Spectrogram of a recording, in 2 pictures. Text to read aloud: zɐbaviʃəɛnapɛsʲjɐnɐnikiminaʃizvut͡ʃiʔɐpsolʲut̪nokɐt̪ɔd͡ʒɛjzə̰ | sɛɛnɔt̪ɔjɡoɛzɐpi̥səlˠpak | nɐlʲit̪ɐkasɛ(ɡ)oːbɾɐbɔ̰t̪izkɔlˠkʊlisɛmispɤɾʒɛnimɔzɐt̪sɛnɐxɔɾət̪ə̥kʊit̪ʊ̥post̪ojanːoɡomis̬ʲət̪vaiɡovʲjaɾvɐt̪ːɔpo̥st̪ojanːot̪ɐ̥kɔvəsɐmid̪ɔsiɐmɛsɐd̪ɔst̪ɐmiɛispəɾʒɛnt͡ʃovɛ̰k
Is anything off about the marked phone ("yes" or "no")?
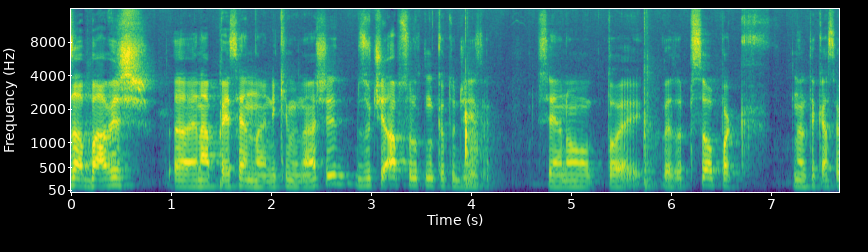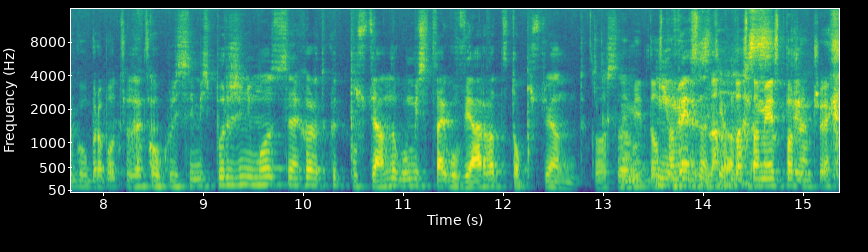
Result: no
